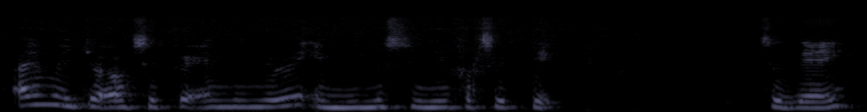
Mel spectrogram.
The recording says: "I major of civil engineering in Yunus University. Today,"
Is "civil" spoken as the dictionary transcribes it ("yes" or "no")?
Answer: no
